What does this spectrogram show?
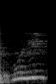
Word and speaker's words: Jujuy: উচ্চারণটা হলো হুই, আর স্পেল করতে গেলে JUJUY। মানে যে স্প্যানিশে এইচ উচ্চারণ হয় ও আচ্ছা মেবি।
